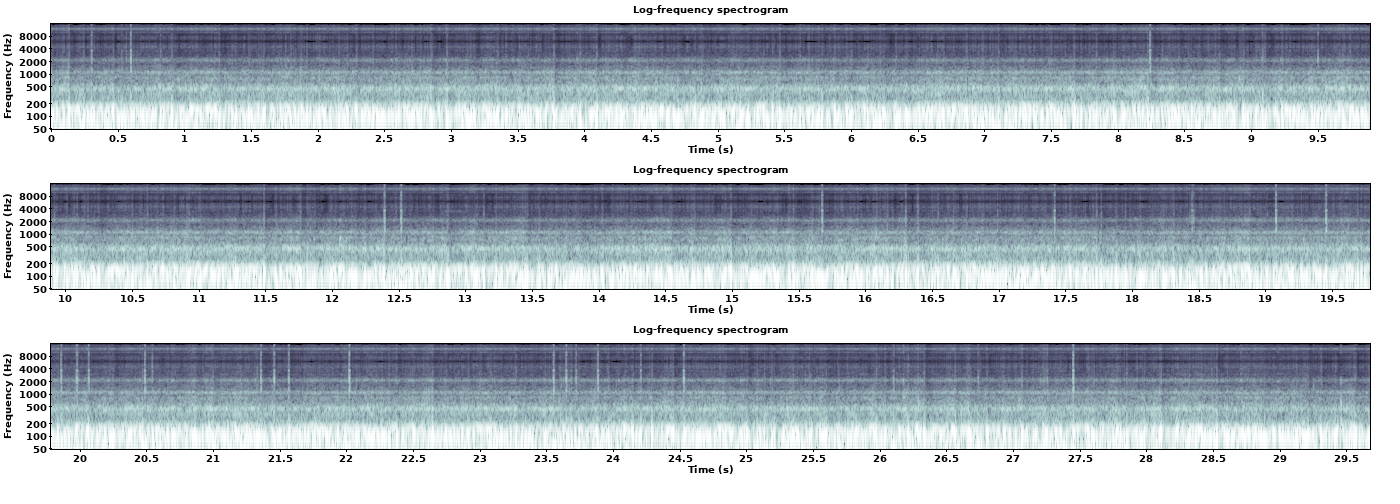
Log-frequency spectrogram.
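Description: Steady wind rush buffeting the microphone of a handlebar-mounted camera on a road bike riding along at speed, a constant low rumble with no breaks.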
